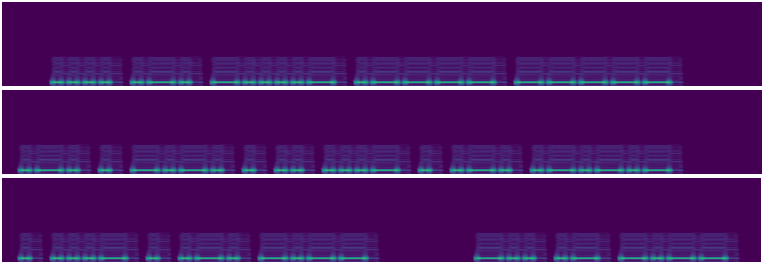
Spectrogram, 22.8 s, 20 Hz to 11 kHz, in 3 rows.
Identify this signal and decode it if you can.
Morse code, heard as a keyed tone, about 15 wpm, 550 Hz. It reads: HR-10 RECEIVER. EVERY DAY
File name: n6tt p1 15C13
